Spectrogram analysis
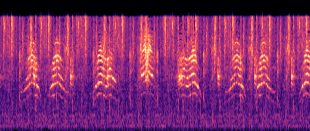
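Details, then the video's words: Male and female cat fighting, a string of short wavering cries rising and falling about once a second, each with bright stacked harmonics, over a steady murmuring background. "male cat and female cat are in fighting"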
